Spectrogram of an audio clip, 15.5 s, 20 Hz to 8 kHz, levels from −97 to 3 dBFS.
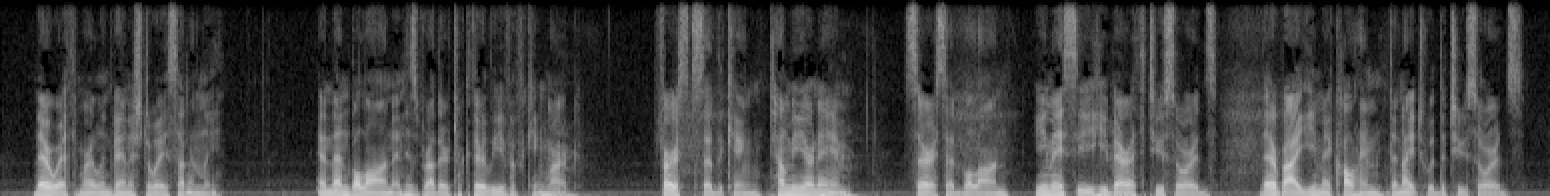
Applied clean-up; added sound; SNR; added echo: none; Breathing; 5 dB; none.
